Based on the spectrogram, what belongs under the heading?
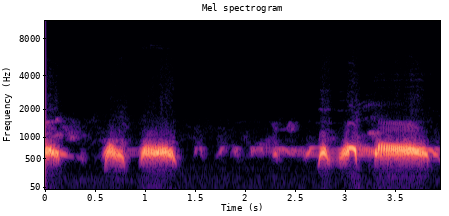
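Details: Rolling thổ rền coos from a spotted dove in thúc gù style: a short note and a long throbbing coo, a pause with faint soft notes, then a looping double note and a sustained coo.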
